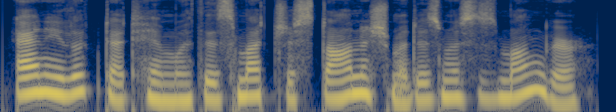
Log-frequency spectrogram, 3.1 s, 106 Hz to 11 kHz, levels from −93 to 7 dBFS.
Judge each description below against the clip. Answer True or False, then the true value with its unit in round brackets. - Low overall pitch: False (200 Hz)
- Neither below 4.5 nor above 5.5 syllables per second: False (6.0 syllables/s)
